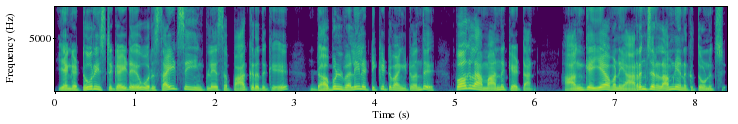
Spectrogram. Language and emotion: Tamil, angry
